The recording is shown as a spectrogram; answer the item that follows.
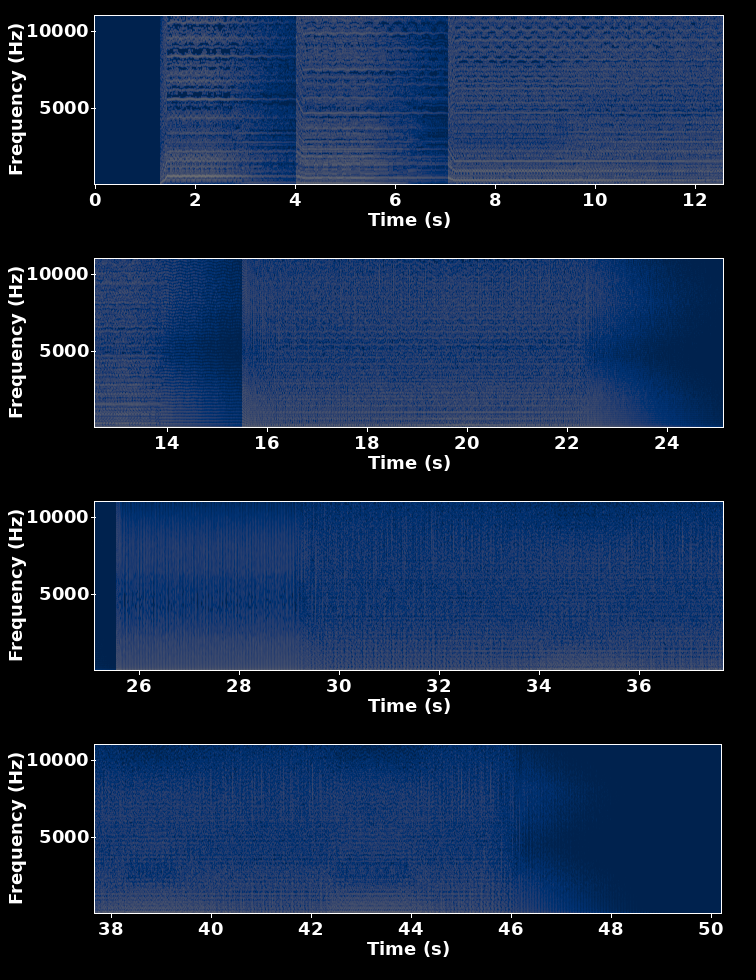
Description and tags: Digital Noise Feedback
A digital noise sound. Synthesized using a free vsti instrument. Can be used for horror/sci-fi movies and other media.
digital, effect, sound, sci-fi, synthesizer, synthetic, noise, feedback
